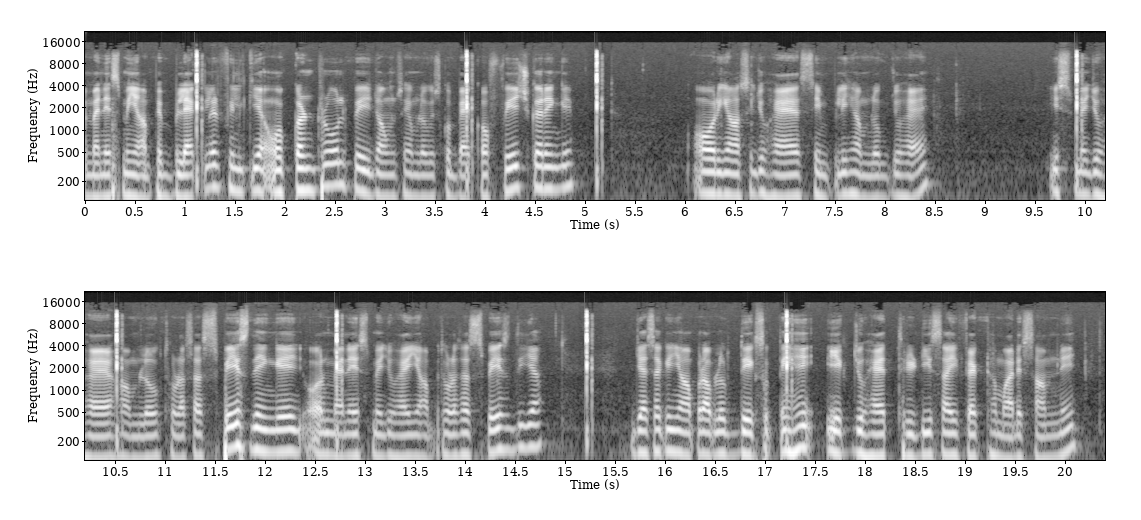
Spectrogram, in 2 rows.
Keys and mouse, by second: 1.0 click, 2.1 ctrl+Page_Down, 4.0-5.7 drag, 6.9 ctrl+r, 9.3 F3, 10.1 click, 10.4 F2, 10.6 click, 10.9 F2, 11.4 F2, 12.7 F2, 12.7 click, 14.6 2, 15.3-18.4 drag, 19.2-20.4 typing.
